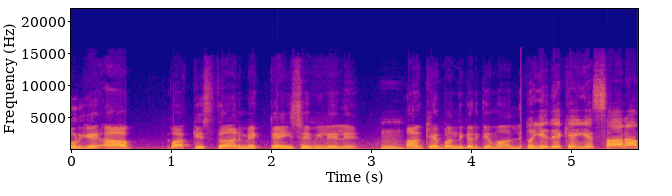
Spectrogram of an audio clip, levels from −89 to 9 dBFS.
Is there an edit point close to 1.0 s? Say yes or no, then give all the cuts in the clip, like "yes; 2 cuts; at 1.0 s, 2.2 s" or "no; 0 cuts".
no; 1 cut; at 4.5 s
